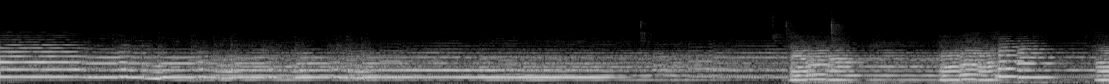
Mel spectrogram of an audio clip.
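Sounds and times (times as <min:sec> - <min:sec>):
trumpet brass drone: 0:00.0 - 0:11.0.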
